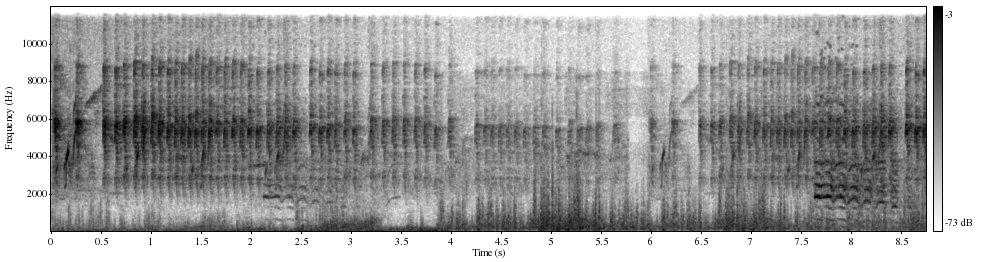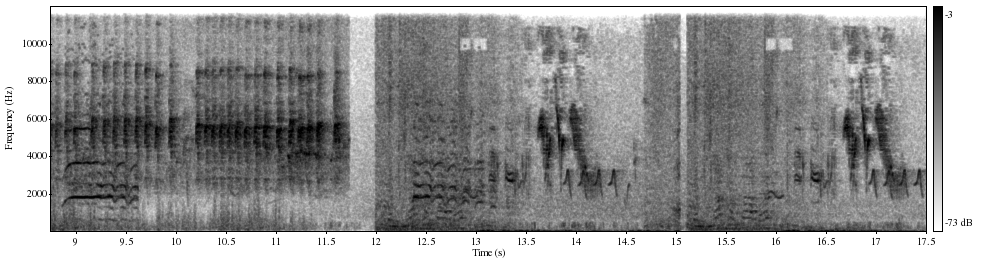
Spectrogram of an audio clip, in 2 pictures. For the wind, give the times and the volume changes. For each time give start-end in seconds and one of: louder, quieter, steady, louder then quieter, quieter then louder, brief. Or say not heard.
0.0-17.4 louder then quieter.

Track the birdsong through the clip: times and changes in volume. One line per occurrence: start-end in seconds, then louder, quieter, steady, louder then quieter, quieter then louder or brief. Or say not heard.
0.0-17.4 quieter then louder.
